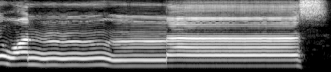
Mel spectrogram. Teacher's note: یہاں پر بھی دیکھیے نون کے اوپر تشدید ہے، یہاں پر بھی غنہ کریں گے. واو کو ڈائریکٹ نون میں ملائیں گے، یہ الف اور لام نہیں پڑھے جائیں گے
